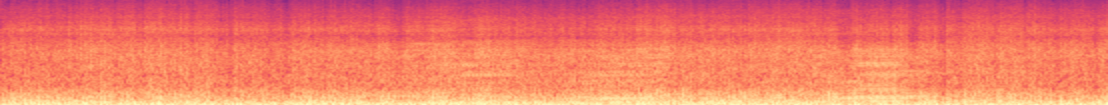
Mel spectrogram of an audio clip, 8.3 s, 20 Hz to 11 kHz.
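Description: Adventure motorcycle, an Aprilia Tuareg 660 or Honda Transalp 750, pulling in sixth gear, a loud, steady, close engine drone with wind noise throughout and no talk.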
